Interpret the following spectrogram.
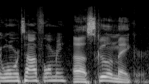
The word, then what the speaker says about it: Schoonmaker: Because I always want to pronounce that H like Schoon, Schoonmaker or Mocker.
